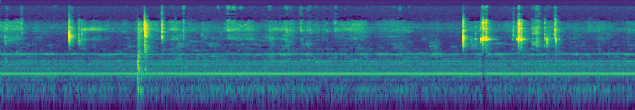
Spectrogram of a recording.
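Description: A steady hum, with faint sizzling from an egg-and-bread omelette frying in oil over a low flame. A few light clicks come in, mostly near the end.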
